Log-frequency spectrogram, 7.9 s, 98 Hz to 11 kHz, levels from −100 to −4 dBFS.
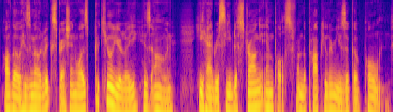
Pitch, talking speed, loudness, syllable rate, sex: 100 Hz, 160 wpm, -17 LUFS, 4.8 syllables/s, male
